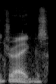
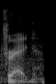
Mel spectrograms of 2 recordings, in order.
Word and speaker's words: Dreugh: meant to pronounce this i know that in oblivion the npcs will pronounce it dreg i remember that because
